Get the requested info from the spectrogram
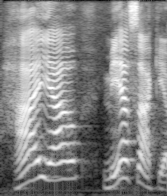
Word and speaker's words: Hayao Miyazaki: Ha, Hayao Miyazaki, jag ber om ursäkt för uttal.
